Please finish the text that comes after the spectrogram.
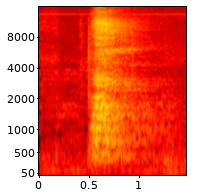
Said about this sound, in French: Et puis la respiration, l'inspire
